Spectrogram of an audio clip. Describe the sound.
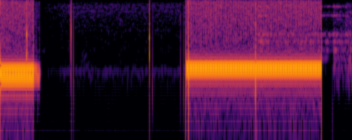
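Telephone tones during a call transfer: a short steady tone, then two sharp clicks, then a long steady tone of about two seconds, with no talk.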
